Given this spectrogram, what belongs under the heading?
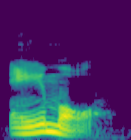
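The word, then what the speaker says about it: Emil: kind of thing but my middle name is it spelled EMI L how would you assume that's pretty mi l yeah like ml or a meal or something right it's pronounced a Mille so it looks like email and it sounds like anal and it's like who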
